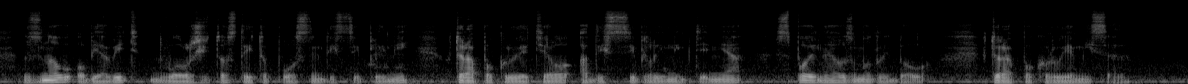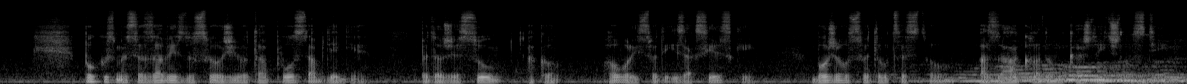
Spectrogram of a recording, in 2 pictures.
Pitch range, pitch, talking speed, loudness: 75-115 Hz, 85 Hz, 100 wpm, -35 LUFS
